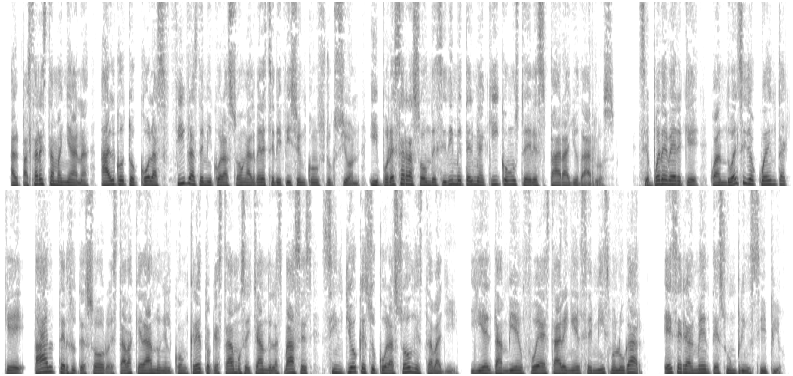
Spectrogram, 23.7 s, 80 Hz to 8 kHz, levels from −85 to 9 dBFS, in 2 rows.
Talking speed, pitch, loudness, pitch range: 190 wpm, 135 Hz, -20 LUFS, 125-155 Hz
